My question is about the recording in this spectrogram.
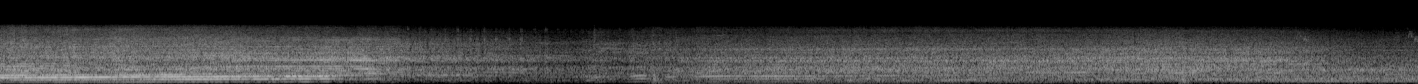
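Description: Scooters and motorcycles accelerating past, their engine notes rising for about four seconds and then fading. After that comes quieter street traffic with a softer rising whine.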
